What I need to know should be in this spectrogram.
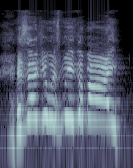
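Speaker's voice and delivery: very high, loud squeal; panicked blurt. Acted. Student speeding off from Gallus, panicked blurt. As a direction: blurt it out and bolt. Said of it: "she blurted before speeding off".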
